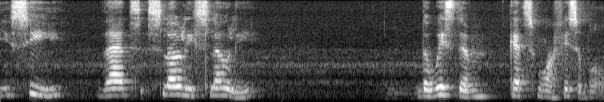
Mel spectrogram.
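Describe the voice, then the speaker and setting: A woman at medium pitch with ordinary pitch variation speaks at a very slow pace, with long, frequent pauses and big swings in loudness. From Netherlands. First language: Dutch. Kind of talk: reflective talk to camera. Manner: halting.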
